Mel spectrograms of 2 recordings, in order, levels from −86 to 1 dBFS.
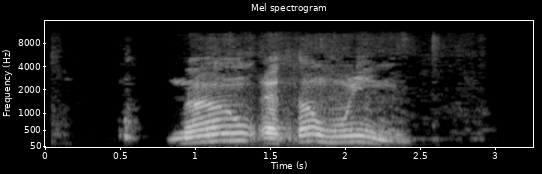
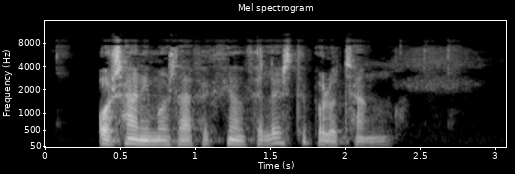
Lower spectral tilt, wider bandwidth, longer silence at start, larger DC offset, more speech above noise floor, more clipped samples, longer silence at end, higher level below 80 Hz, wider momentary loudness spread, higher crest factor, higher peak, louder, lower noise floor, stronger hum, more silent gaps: first, -4.5 dB/octave vs -2 dB/octave; about the same, 11.5 kHz vs 10.5 kHz; first, 0.5 s vs 0.35 s; neither; first, 38 dB vs 25 dB; neither; first, 0.65 s vs 0.35 s; second, -74 dBFS vs -66 dBFS; second, 21 LU vs 26 LU; about the same, 20 dB vs 24 dB; second, -6 dBFS vs 0 dBFS; about the same, -23 LUFS vs -21 LUFS; first, -61 dBFS vs -48 dBFS; neither; neither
